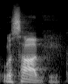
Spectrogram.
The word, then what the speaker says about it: wuz↑b?: street dancer that's right Wu Z upb question mark pronounced Wasabi it was developed by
